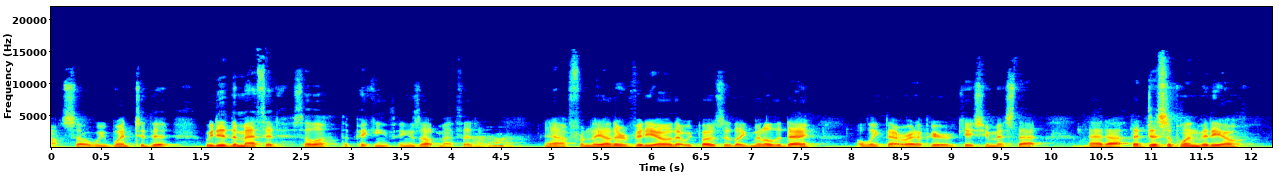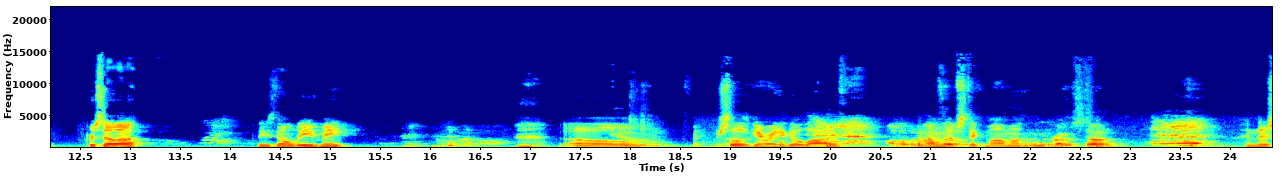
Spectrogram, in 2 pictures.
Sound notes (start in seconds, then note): 15.7 chuckles; 20.1 yelling; 21.8 groans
